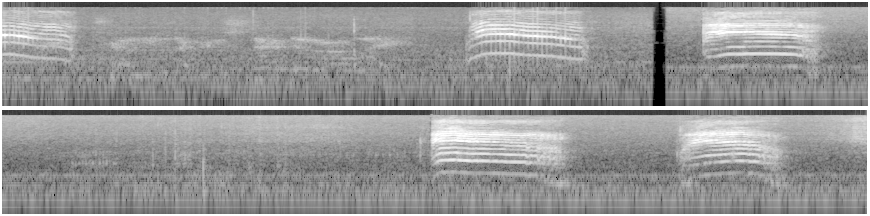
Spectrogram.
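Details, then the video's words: Kitten meowing: five bright, high, harmonic meows, each under a second and mostly arching up then sliding down, spaced irregularly with a steady low hum between calls. "Kittens Meowing Compilation"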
